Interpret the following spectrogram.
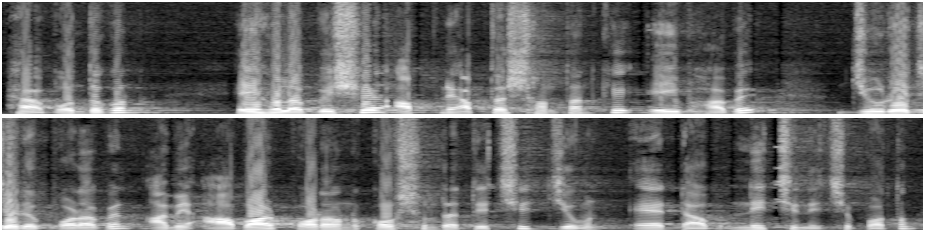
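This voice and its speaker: A man's voice: medium pitch, a little fast, mellow. A man with a Bengali accent giving an English lesson, spelling words out letter by letter, repeating each one twice, and encouraging the viewers he calls friends. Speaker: English teacher. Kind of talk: lecture. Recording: long hall reverb.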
